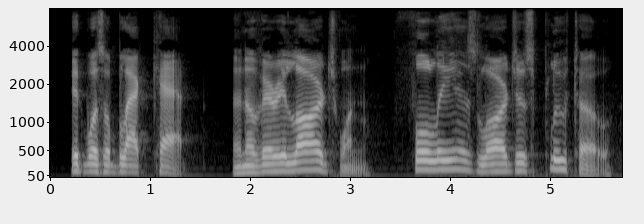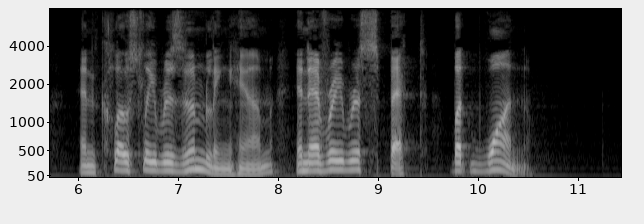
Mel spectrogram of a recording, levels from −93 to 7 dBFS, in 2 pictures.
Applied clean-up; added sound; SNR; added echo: none; none; none; none.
